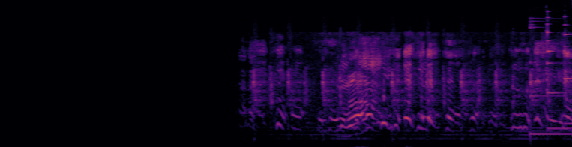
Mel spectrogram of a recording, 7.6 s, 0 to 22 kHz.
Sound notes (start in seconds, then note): 4.4 laughing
